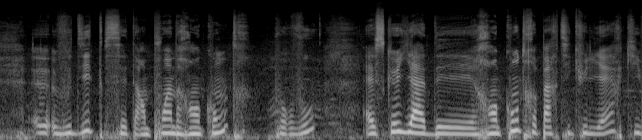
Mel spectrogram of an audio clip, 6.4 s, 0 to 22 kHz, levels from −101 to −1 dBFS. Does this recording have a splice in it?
yes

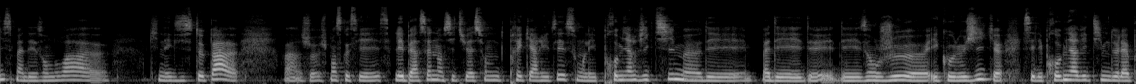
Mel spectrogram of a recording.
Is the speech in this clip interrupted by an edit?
yes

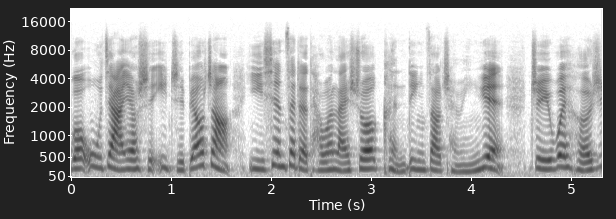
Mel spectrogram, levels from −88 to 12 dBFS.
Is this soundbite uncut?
yes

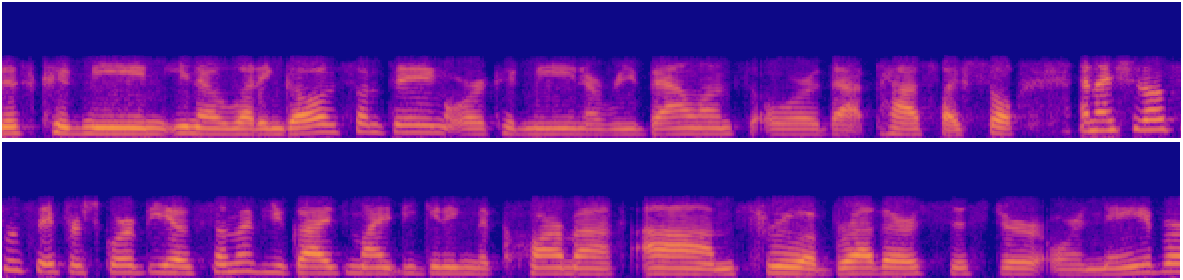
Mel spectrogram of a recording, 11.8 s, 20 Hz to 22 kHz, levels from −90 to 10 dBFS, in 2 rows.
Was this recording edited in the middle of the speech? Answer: yes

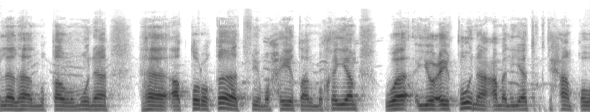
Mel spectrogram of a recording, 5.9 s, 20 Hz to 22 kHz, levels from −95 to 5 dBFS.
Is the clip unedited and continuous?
yes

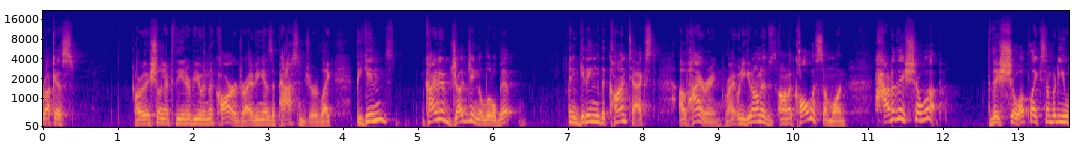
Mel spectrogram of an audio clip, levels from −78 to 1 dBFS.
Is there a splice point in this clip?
no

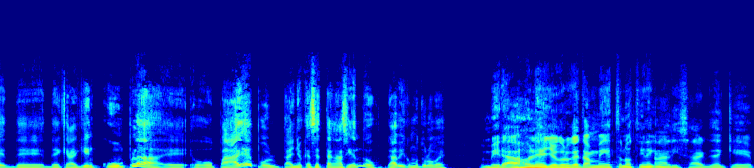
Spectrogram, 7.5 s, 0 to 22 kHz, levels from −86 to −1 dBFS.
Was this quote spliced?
yes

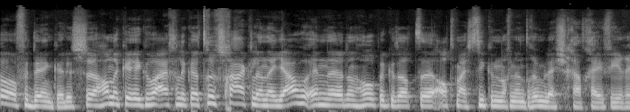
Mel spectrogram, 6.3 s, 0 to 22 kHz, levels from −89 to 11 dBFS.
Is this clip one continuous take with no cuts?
no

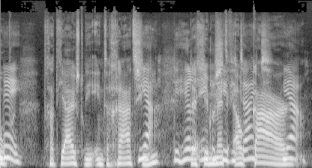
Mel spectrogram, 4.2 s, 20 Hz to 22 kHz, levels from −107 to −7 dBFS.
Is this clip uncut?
no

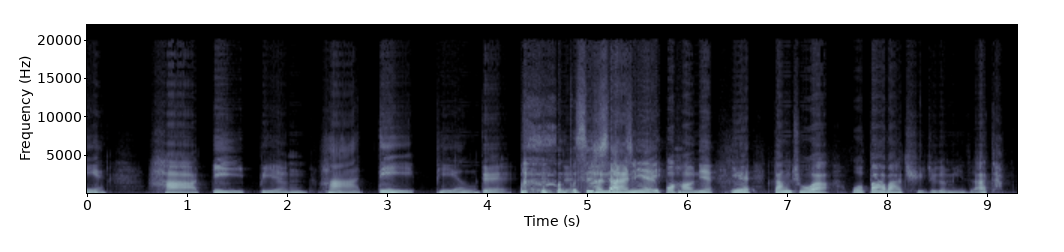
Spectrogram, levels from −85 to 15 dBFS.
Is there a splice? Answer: yes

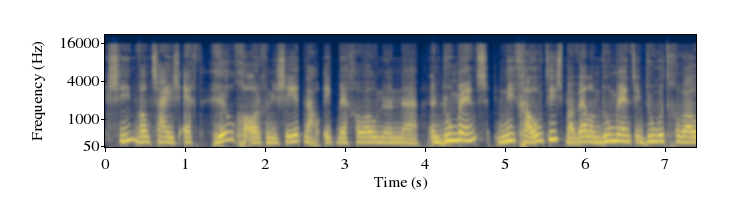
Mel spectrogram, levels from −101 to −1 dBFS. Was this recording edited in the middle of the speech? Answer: yes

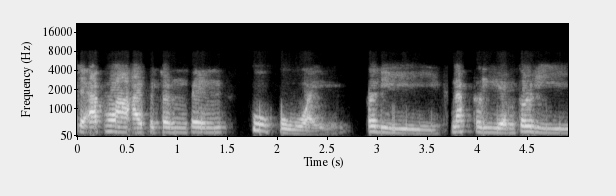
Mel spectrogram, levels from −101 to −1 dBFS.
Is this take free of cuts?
no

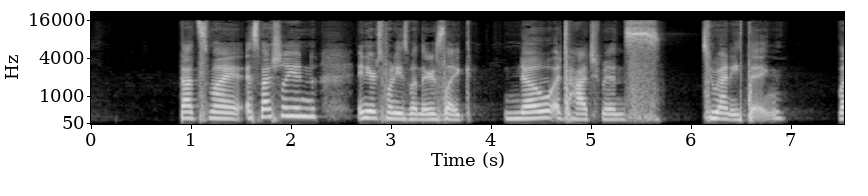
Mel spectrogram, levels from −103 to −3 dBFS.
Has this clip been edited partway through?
no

